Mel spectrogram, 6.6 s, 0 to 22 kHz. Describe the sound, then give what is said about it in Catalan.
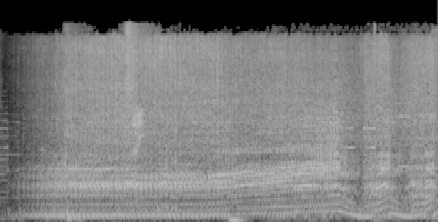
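A high-pitched Moto3 racing motorcycle engine revs loudly and continuously with a buzzing, chainsaw-like whine, its pitch climbing, then dropping and rising again near the end as it passes by. “Això és de moto serra. De moto serra. Vale? O un tallagespa d'aquells dels jardins, també.”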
